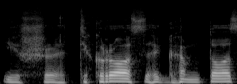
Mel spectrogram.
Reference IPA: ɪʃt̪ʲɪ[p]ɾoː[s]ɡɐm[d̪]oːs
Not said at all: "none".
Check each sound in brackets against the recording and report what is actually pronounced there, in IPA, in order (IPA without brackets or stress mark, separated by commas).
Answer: k, s, t̪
